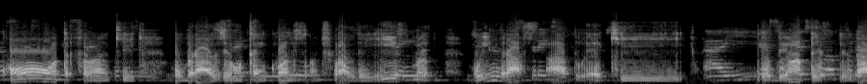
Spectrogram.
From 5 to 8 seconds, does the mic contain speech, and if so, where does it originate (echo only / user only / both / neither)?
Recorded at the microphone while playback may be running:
both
